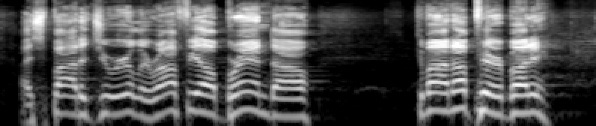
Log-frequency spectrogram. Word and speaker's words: Brandão: Rafael Brandao. Come on up here, buddy. Brazil's finest. I do want to make one observation here, or observation, as it would be. Brandao rhymes with Sandow.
